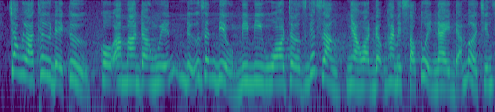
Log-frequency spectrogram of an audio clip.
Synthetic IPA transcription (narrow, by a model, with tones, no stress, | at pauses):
t͡ɕɔ˧wŋ͡mlaː˨˦t̪ʰɨ˧ɗe˧˩kɨ˧˩ko˧ʔaː˧maː˧nɗaː˧˩wŋwḭ˧˥ənːɨ̰˧˥zə˧nɓi˧˩əwmi˧mi˧wɔ˧t̪əː˧zɓi˦˥ət̚za˨˩ŋɲaː˨˩hwaː˨˩t̚ɗə̰˧˨wŋ͡mɦaː˧jmɨ˧əjsa˨˦wt̪u˧˩əjna˨˩jɗa̰ː˧˥məː˧˨˩t͡ɕi˨˦ənz̚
